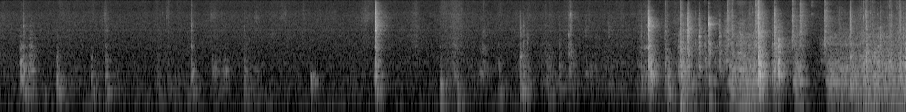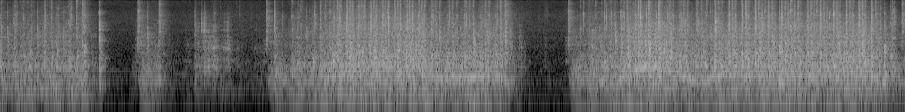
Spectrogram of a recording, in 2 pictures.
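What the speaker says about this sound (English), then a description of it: "I'm just going to use a tight zigzag stitch to stitch that in place." A sewing machine runs a tight zigzag stitch over fold-over elastic on a bodysuit, in several close, buzzing bursts that start and stop, after quiet handling clicks.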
